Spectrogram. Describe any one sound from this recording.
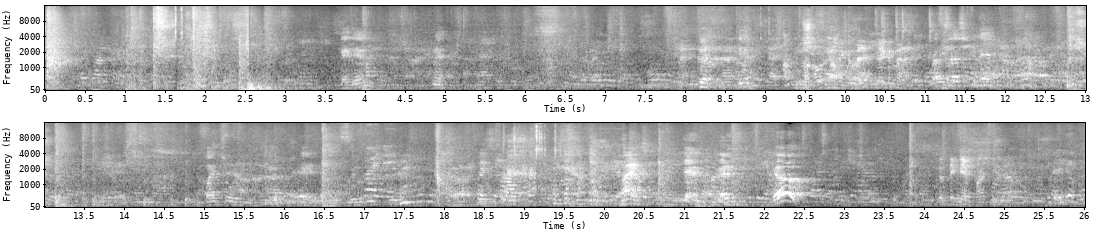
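Boxing gloves land punches with dull thuds.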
